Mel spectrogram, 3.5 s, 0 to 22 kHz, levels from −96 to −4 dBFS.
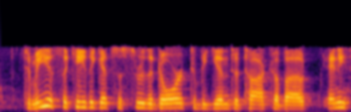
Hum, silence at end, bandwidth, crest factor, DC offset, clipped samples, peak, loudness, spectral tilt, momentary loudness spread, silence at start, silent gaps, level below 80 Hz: none; 0 s; 4.2 kHz; 16 dB; under 0.1%; under 0.1%; -2 dBFS; -19 LUFS; -3 dB/octave; 5 LU; 0.25 s; none; -64 dBFS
